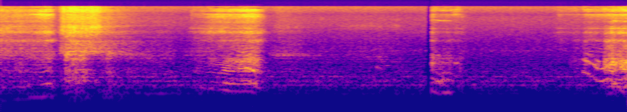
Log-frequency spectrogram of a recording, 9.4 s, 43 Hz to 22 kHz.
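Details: A man snoring very loudly during sleep: loud, rough snores on the in-breath recurring every two to three seconds, about 22 breaths a minute; typical snoring.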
